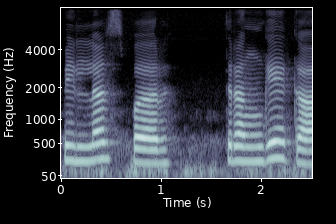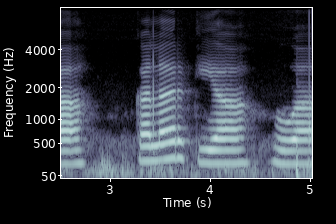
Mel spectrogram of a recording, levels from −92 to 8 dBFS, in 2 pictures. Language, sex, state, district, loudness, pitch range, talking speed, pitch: Hindi, female, Punjab, Fazilka, -14 LUFS, 195-235 Hz, 85 wpm, 210 Hz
